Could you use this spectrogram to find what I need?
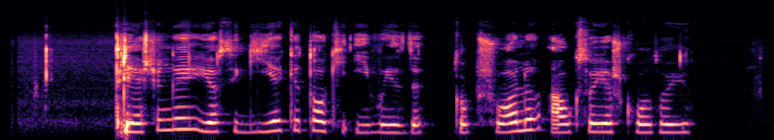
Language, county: Lithuanian, Vilnius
